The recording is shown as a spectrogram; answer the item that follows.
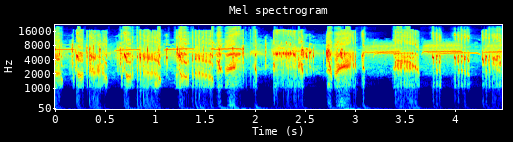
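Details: Calling swiftlets, used to attract young swiftlets: bursts of harsh, twittering chatter with short gaps between, and a faint high whistle line behind.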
